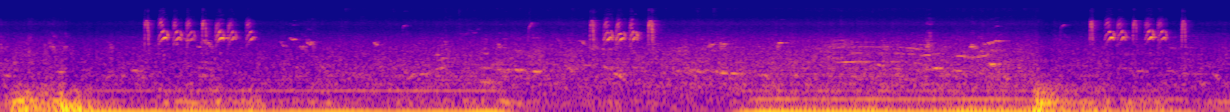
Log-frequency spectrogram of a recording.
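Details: Cinereous tit calling rivals in three separate bursts of fast, high, stuttering notes spaced several seconds apart, while a deep droning hum rises and fades in the background.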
